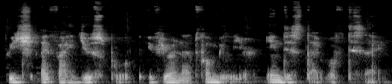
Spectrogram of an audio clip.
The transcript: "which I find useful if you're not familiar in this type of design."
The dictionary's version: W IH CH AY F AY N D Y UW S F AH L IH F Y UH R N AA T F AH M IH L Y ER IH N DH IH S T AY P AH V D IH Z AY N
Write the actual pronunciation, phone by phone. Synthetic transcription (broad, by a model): W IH CH AY F AY N D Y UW S P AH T IH F Y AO R N AA T F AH M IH L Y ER IH N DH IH S T AY P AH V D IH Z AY N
